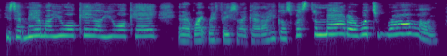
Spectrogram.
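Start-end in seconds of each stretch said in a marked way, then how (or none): 0.3-2.0 raised, higher voice asking in concern; concerned neighbour checking on a crying woman; concerned man. Retold or imitated. 3.7-5.5 much higher, louder worried asking; concerned neighbour asking what's wrong; concerned man. Retold or imitated.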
